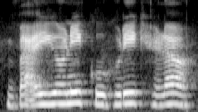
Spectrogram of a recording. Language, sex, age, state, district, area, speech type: Odia, female, 18-30, Odisha, Kendujhar, urban, read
